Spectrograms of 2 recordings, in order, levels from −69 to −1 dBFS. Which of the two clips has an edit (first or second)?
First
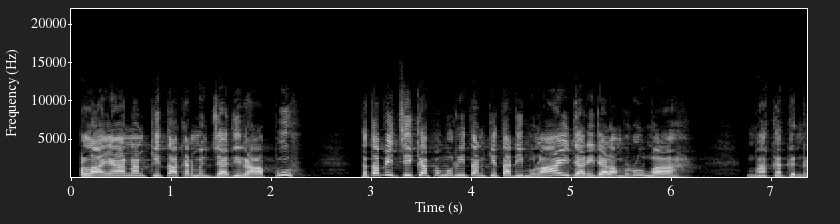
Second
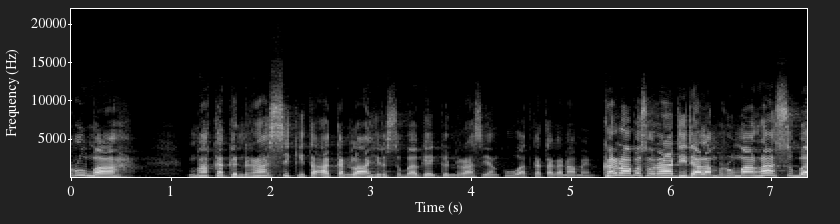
second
